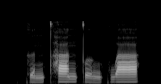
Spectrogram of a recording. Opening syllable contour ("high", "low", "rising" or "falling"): rising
